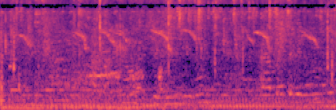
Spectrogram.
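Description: Birds calling in the background: short falling chirps repeated again and again, over a steady low background noise, with a click right at the start.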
